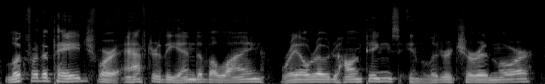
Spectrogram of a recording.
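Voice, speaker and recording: A man hosting and narrating a literary story podcast, with measured, deliberate phrasing. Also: medium pitch, darkish tone, no room sound, studio quality. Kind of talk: literary storytelling and scripted commentary.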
